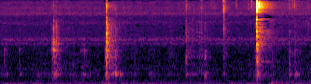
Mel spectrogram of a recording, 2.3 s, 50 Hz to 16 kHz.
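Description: Short plastic clicks from the housing of a Tenda O3 outdoor CPE being fitted together by hand: two light clicks, then one much louder click near the end.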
